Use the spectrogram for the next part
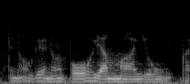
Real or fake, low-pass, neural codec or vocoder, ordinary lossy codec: fake; none; vocoder, 22.05 kHz, 80 mel bands, WaveNeXt; none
